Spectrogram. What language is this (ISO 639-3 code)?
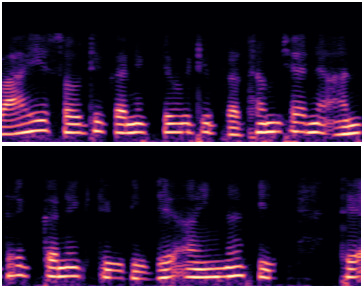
guj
